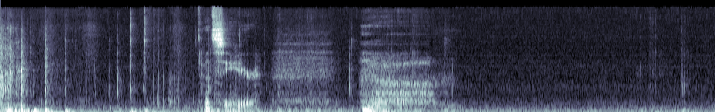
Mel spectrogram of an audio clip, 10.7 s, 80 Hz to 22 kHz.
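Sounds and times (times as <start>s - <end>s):
typing on a computer keyboard: 0.1s - 2.7s
speech: 3.1s - 4.0s, 5.4s - 6.1s.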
